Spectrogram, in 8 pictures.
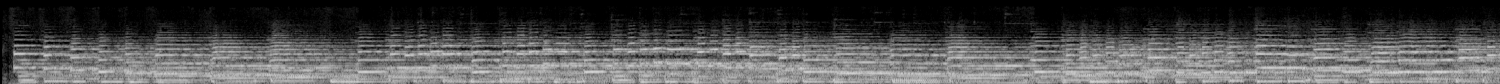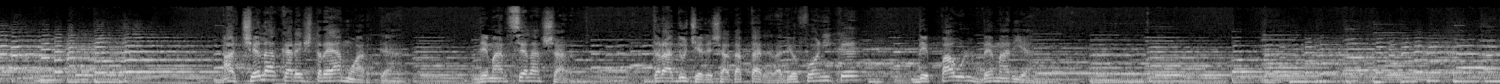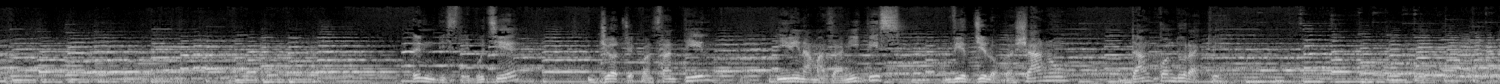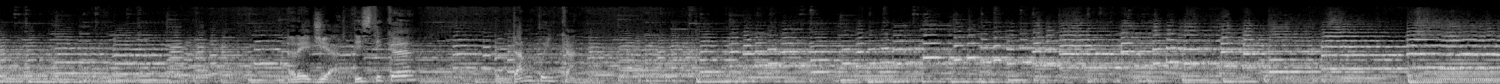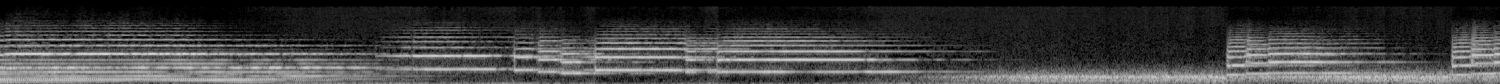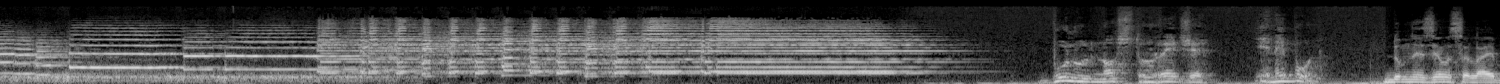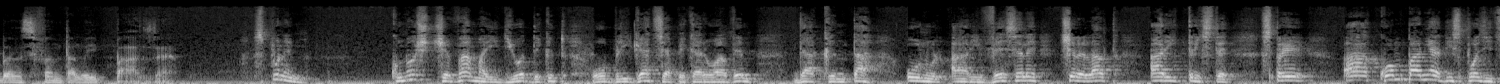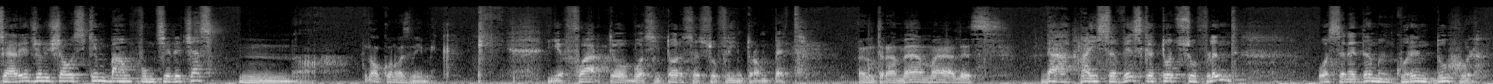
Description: Marcel Achard – Acela Care Isi Traia Moartea (1992) – Teatru Radiofonic Online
